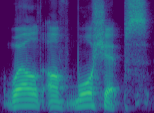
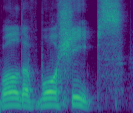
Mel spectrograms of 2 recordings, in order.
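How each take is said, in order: First: The last word is said as 'ships'. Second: The last word is said as 'sheeps'. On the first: The speaker calls it right. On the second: The speaker calls it wrong.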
